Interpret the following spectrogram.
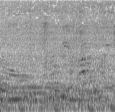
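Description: Voices and background music in a bakery café, with no distinct words.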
